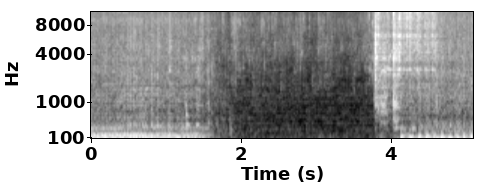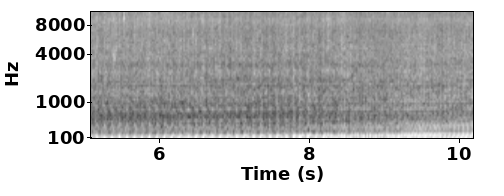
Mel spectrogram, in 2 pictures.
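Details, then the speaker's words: 2002 Yamaha 90hp outboard revived after sitting two years, cylinder one compression 95 vs 125, freshly reassembled and run on a hot day, idling at spec around 800 rpm with a small irregular hiccup; owner suspects a carb screw needs adjusting. "It's a 800, but there's a little You can hear that there's a little hiccup. So, I got to investigate."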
